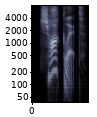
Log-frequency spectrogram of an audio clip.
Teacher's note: That final syllable is quick and weak. · The key here is that the middle O and the ah sound completely disappear into a quick sound, or sometimes vanish completely. It's chocolate.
